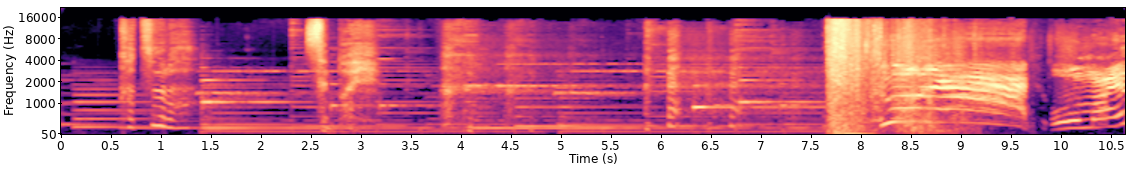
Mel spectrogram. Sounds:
speech
music
man speaking
woman speaking

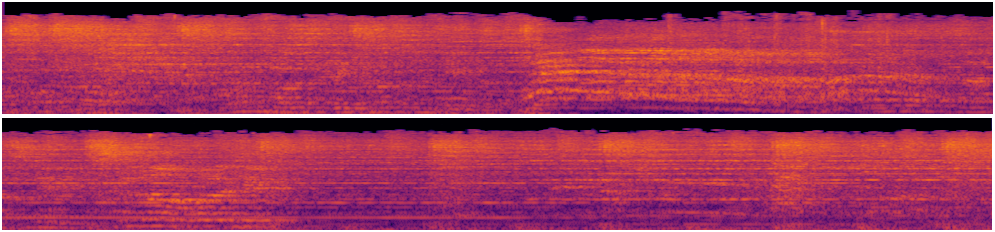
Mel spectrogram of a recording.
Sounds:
speech
music

